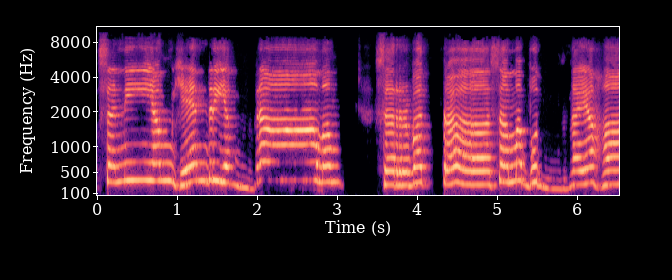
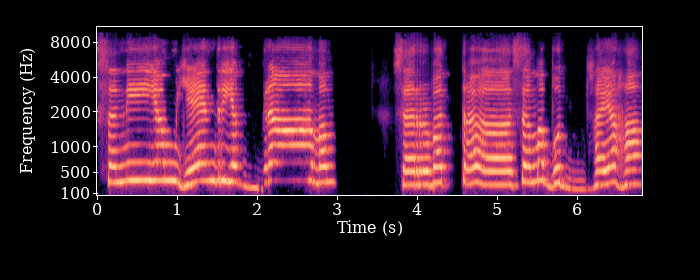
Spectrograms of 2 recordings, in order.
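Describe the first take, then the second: The two takes are said the same way.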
